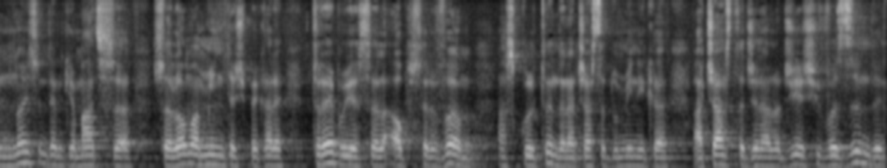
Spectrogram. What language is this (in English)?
Romanian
